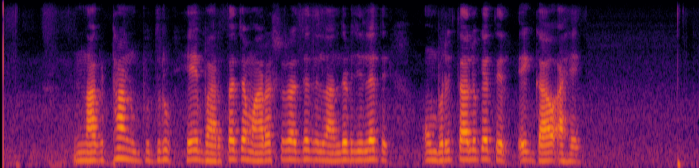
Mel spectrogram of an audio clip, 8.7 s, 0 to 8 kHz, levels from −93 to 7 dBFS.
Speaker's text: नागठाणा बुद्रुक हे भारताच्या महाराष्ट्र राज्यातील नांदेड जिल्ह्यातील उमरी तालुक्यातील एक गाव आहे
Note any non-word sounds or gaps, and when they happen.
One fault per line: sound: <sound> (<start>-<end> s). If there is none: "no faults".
no faults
